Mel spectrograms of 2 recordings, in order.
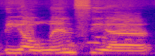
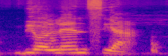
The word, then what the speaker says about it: violencia: The way he said denuncia, violencia, that's not Spanish. It's to be denuncia, violencia, right?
